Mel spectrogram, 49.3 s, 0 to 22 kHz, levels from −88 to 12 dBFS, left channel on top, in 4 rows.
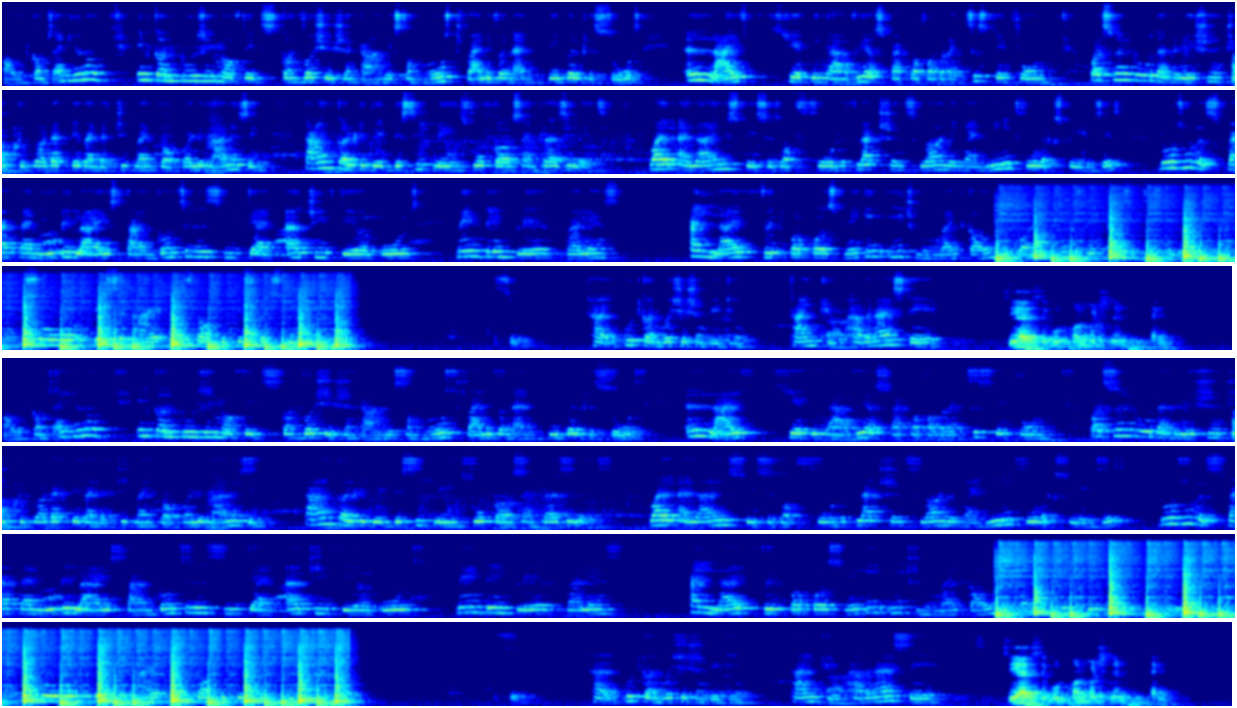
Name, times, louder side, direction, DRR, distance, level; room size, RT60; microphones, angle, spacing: voice 1, 0.0-23.5 23.9-28.9 29.2-30.7 31.5-40.3 42.0-42.3 42.8-44.5 44.9-46.4, left 2 dB, 80° left, -1 dB, 1.3 m, -45 dB
sound 1, 34.6-40.5, right 2 dB, 35° right, 1.0 m, -32 dB
voice 2, 47.0-48.6, right 2 dB, 65° right, 2 dB, 2.1 m, -37 dB
11.5 x 9.1 x 2.7 m, 0.40 s
head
